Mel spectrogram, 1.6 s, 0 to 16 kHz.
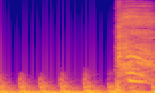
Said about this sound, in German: Hier wird gerade geklopft, gehämmert, ich weiß es nicht. Ja, kann man machen, so abends um 21 Uhr.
